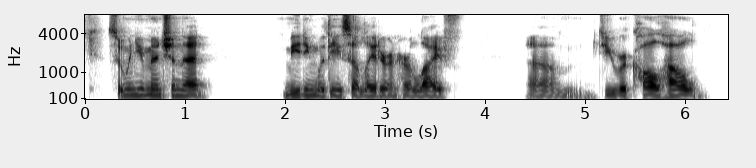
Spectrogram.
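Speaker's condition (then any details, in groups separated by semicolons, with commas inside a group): No condition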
